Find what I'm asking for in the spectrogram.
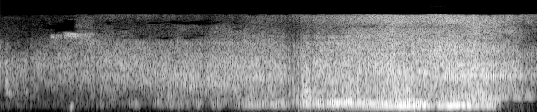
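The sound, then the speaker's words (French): Large police motorcycles rumble past, a loud throaty engine roar that builds and swells toward the end, with no voices over it. “Il y a des grosses motos de policiers qui sont passés.”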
